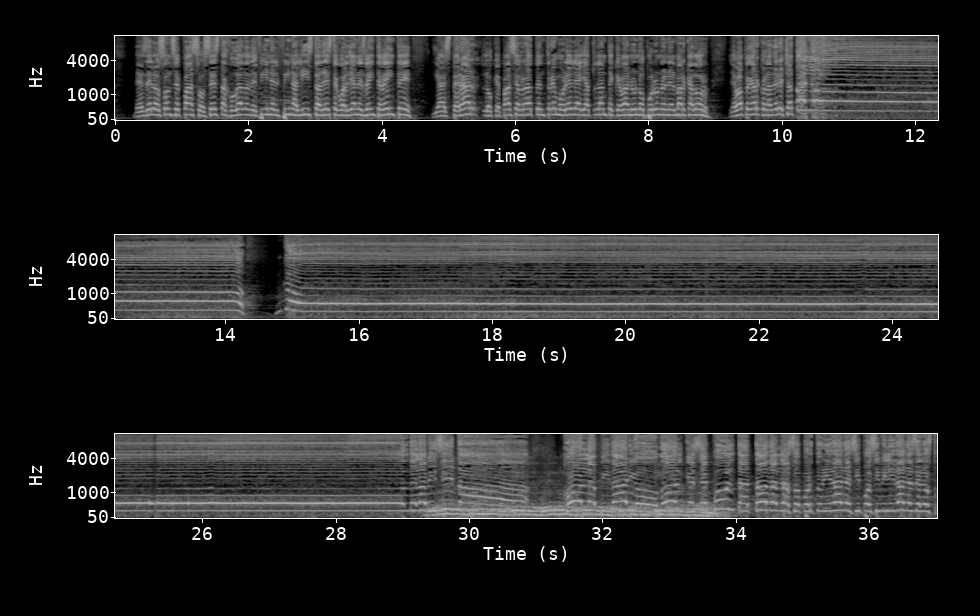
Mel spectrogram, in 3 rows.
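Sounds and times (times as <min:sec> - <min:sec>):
quick breath: 0:00.0 - 0:00.3, 0:04.5 - 0:04.8, 0:09.0 - 0:09.3, 0:14.3 - 0:14.8
commentator's long goal cry: 0:29.3 - 0:33.8.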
